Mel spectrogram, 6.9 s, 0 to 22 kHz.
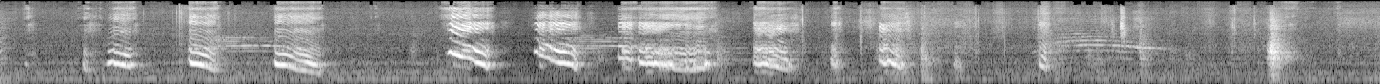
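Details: Female French Bulldog puppy born 24 October 2021, kept at the Hiramatsu Kennel pet shop, Yokosuka, Kanagawa, Japan; repeated high-pitched squealing whimpers, each falling in pitch, about two per second, with faint room noise.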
